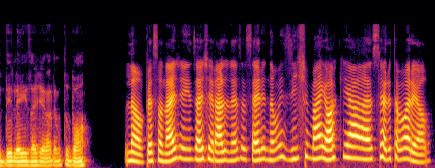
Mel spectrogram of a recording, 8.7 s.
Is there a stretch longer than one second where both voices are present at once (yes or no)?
no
